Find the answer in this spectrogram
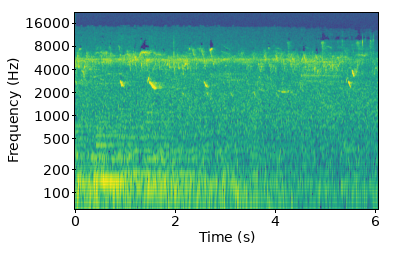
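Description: A few short, high bird calls scattered over a low, steady rumble that is loudest in the first two seconds and then eases off.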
